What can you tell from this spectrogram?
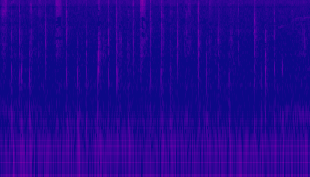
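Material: Hard plastic.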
